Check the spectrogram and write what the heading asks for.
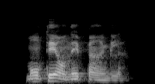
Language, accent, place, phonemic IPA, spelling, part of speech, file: French, France, Lyon, /mɔ̃.te ɑ̃.n‿e.pɛ̃ɡl/, monter en épingle, verb, LL-Q150 (fra)-monter en épingle.wav
- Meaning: to highlight; to build up, to play up, to blow up (sometimes out of proportion)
